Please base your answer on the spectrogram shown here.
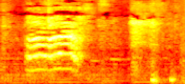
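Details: Cat meowing: a clear, wavering, harmonic meow of about half a second, followed by a shorter, rougher second note and soft thumps.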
